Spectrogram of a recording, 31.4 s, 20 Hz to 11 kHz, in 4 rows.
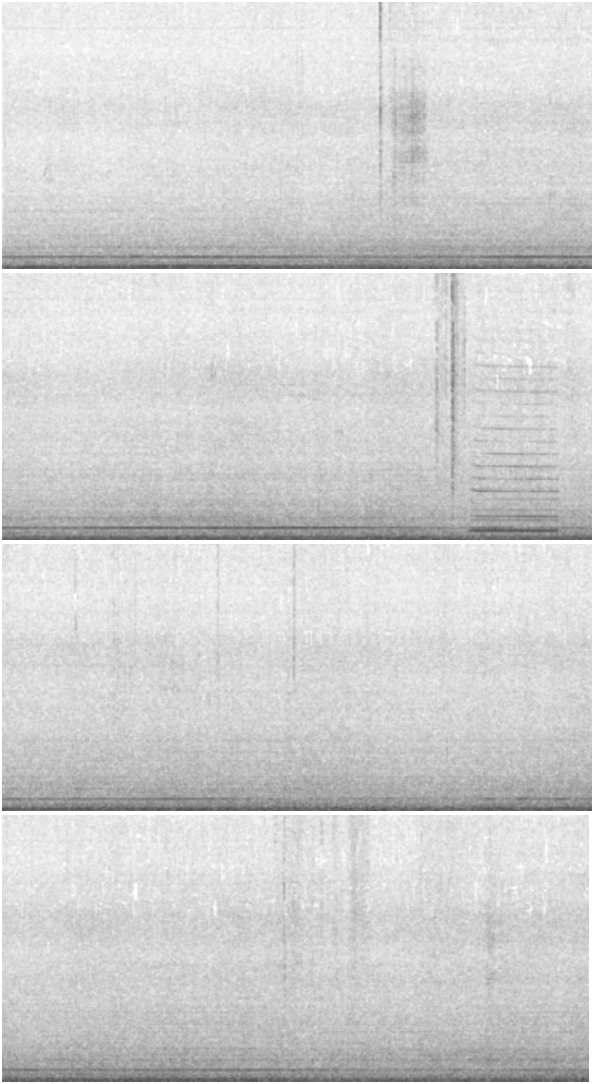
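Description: Peugeot 407's ES9A 3.0 V6 engine and road noise heard from inside the cabin while cruising on a highway, a steady drone. About halfway through, a car horn sounds once for about a second.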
